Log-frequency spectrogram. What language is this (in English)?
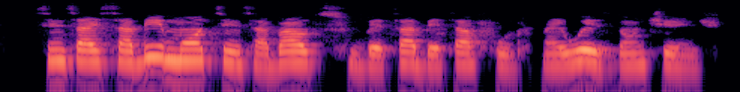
Nigerian Pidgin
